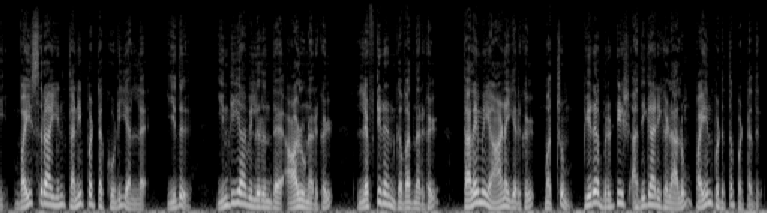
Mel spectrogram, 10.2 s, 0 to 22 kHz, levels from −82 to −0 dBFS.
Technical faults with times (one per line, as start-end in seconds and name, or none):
none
